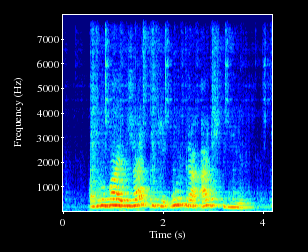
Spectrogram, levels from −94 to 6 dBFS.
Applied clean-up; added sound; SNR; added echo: neural separator model SepFormer DNS4.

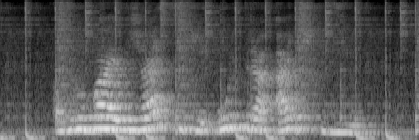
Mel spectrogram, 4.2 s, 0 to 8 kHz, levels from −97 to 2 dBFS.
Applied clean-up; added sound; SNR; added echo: none; Drum / Drum kit; 15 dB; reverberation time 0.9 s.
